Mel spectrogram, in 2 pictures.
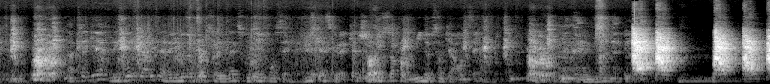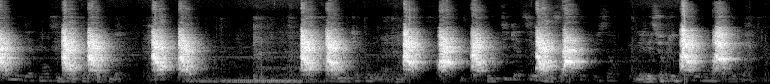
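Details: West Highland White Terrier barking at its own reflection in the lower part of a piano; people talking quietly at first, then sharp high barks in pairs and triplets from about eight seconds, with short pauses between bursts.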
